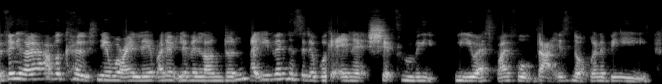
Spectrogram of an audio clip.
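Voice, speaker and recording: Very fast woman's speech in a British accent, medium pitch, ordinary pitch variation. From UK. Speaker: YouTuber, bag reviewer. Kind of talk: product review vlog. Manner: casual, chatty.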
